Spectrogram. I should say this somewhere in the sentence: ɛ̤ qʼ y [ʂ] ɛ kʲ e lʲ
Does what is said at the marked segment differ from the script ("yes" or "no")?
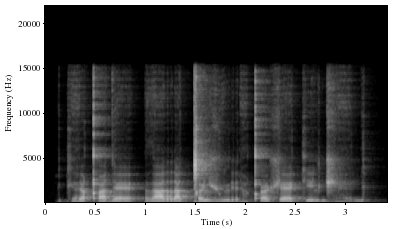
yes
